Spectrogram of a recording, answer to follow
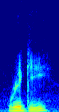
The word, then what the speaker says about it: Riggi: Marilyn Ballinger playing against Roy Riggi rhymes with piggy I'm told and his partner Katherine McGregor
